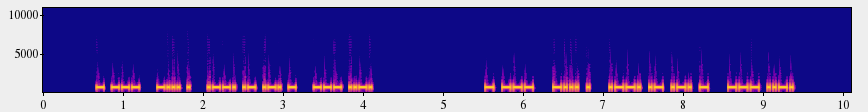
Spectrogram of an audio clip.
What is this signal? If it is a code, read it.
Morse code, heard as a keyed tone, about 33 wpm, 700 Hz. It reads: TO BE PART OF TO BE PART OF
